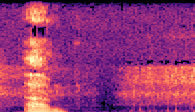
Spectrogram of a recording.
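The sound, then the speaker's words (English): A sick pet, Philip Charles Bat Ray, lying in bed with a viral illness, snores once: a loud, low, buzzing rattle with a breathy hiss lasting under half a second, followed by quieter, faint rustling and murmuring. “So just laying here relaxing and listening to him snore.”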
